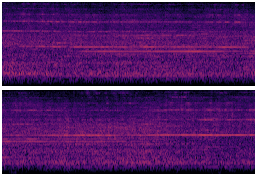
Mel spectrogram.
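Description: Table saw running steadily while ripping a thin quarter-inch plywood sheet, a constant motor whine with cutting noise and no pauses.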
